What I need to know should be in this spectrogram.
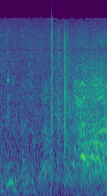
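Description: A baseball pops into a catcher's mitt in a large domed stadium.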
